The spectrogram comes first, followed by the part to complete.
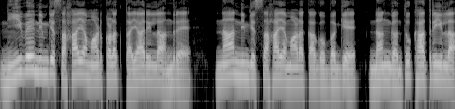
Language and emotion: Kannada, disgusted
